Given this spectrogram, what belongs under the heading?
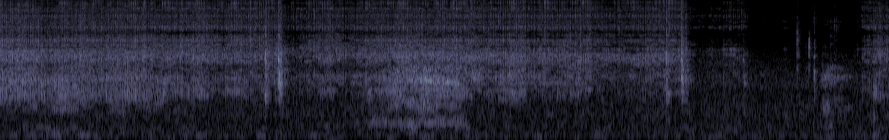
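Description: An antique shield clock with a wooden plate and a porcelain face ratchets faintly, its mechanism giving soft clicking and pawl sounds close by. There are small sharper ticks near the second and fifth seconds, and the clip ends quieter.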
